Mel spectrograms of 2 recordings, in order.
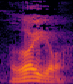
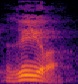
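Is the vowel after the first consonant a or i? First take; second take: a; i. First: The vowel after the first consonant is a. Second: The vowel after the first consonant is i. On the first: It names the virtue of protective jealousy. The speaker calls it right. "لاحظتم اسمها إيش؟" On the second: It names a disease in an animal's belly. The speaker calls it wrong. "كثير من الناس ماذا يلفظها؟ ... هذا خطأ"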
